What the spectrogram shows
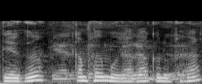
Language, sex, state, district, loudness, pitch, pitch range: Wancho, male, Arunachal Pradesh, Longding, -13 LUFS, 150 Hz, 145-175 Hz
